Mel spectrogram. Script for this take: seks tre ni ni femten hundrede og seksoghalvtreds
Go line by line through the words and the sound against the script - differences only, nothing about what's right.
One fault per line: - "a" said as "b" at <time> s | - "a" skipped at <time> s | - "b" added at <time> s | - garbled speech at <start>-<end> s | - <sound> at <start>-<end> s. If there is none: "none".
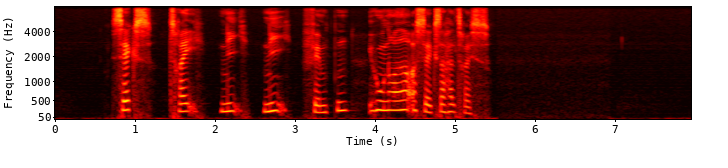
none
